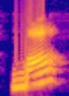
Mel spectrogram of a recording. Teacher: मां ओष्ठ है और सघोष है, बिल्कुल सही है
